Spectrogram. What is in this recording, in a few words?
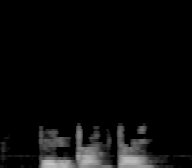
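"不敢当", Mandarin Chinese; chinese flashcards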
